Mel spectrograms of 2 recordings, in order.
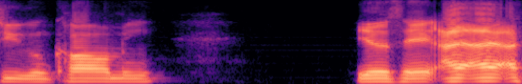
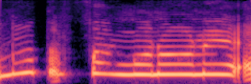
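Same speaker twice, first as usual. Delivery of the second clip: bewildered. Retold or imitated. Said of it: "I'm like".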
